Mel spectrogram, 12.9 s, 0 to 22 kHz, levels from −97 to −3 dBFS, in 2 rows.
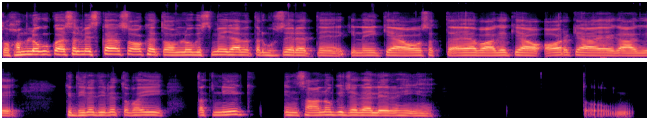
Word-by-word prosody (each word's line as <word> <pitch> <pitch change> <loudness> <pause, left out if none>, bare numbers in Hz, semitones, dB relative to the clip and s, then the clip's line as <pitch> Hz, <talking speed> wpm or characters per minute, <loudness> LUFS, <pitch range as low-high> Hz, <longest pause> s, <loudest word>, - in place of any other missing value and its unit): तो 145 - -2
हम 165 +4 +1
लोगों 190 0 +4
को 190 - +3
असल 180 +2 +3
में 190 - +1
इसका 195 +2 +4
शौक 190 -1 0
है 180 - +4
तो 160 - +2
हम 155 - 0
लोग 165 -1 +1
इसमें 175 +3 -2
ज़्यादातर 160 -2 +2
घुसे 145 +3 -2
रहते 145 0 -2
हैं 135 -2 -5
कि - - -10
नहीं 140 0 -4
क्या 145 -1 +2
हो 140 +1 +3
सकता 140 -1 -4
है 145 +1 +4
अब 145 - 0
आगे 140 +2 +3
क्या 150 -1 +2
और 150 +3 +2
क्या 155 -2 +2
आएगा 140 -1 +1
आगे, 130 0 -2 0.6
कि - - -3
धीरे-धीरे 155 +2 -3
तो 155 - -8
भई, 155 -1 -3 0.3
तकनीक 165 +4 -3 0.4
इंसानों 150 +1 -3
की 165 - -1
जगह 150 0 0
ले 140 -1 +3
रही 135 -2 -5
है। 115 -3 -12 1.5
तो - - -16
उम - - -17
150 Hz, 200 wpm, -22 LUFS, 140-165 Hz, 1.5 s, लोगों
